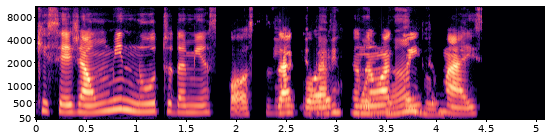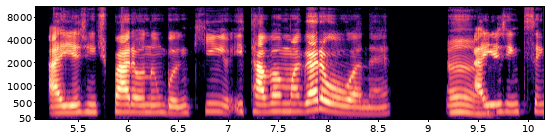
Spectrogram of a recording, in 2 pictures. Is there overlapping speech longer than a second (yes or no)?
yes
